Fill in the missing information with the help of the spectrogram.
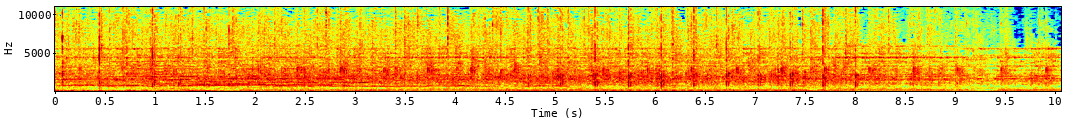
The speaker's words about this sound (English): If you really believe that God heard you and God is going to accomplish his word, I want you to clap your hands as loud as you have on service with faith and expectancy.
